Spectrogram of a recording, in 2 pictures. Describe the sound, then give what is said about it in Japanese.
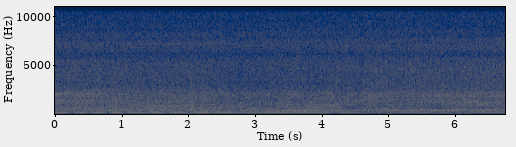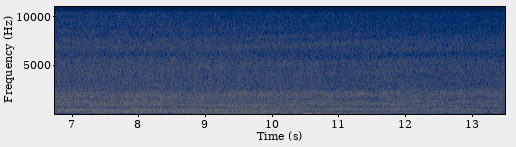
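Drone propellers buzz steadily in flight, a dense, whining hum with layered tones that stays loud from start to finish, with no voices over it. “えっとドローンドローンの音え えー、ドローンってこんな音すんなおおすげえ”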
